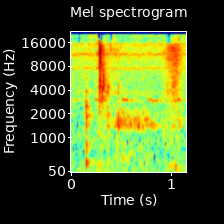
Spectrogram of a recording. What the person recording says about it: that's the sound of success the hollow sound of risen bread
